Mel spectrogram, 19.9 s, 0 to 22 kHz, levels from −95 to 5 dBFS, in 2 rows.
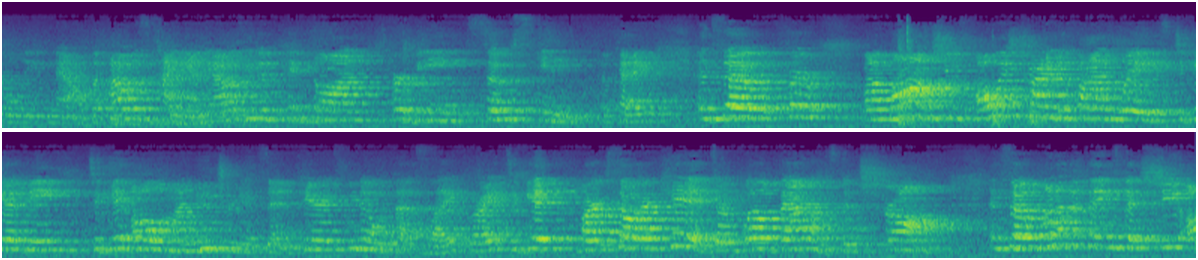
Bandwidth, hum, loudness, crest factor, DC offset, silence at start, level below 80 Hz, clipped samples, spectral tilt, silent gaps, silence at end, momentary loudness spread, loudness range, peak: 14 kHz; none; -18 LUFS; 18 dB; under 0.1%; 0 s; -46 dBFS; under 0.1%; -3.5 dB/octave; none; 0 s; 12 LU; 6 LU; 0 dBFS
